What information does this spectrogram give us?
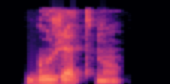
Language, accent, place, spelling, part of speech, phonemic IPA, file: French, France, Lyon, goujatement, adverb, /ɡu.ʒat.mɑ̃/, LL-Q150 (fra)-goujatement.wav
- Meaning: crudely offensively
